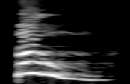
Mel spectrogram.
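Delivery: loud, punchy boom; sudden boom. A narrator's reading. Floor gives way under the bed, loud boom. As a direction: hit it like a crash. Sound effect in read-aloud story.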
